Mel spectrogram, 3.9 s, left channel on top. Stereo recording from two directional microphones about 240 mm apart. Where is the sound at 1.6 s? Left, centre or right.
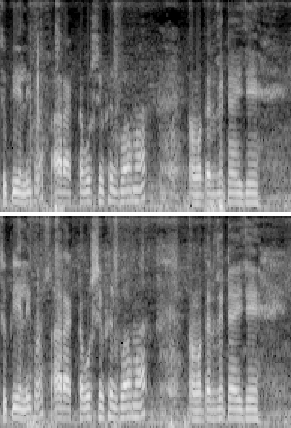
Right.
